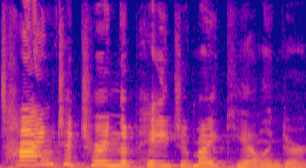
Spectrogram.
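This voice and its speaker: In a put-on character voice, the speaker sounds squeaky and high-pitched, moving at a moderate pace over clear background noise. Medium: read story. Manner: gentle, slow.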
